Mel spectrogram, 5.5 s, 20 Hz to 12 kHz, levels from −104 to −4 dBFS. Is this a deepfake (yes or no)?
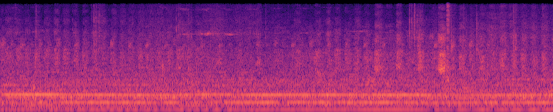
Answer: no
